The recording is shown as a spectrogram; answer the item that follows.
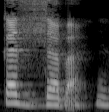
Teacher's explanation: زال کو جو ہے زال کے مخرج کا خیال رکھنا ہے. جب آپ زال پڑھیں گے تو آپ کی زبان کی نوک اوپر کے دو دانتوں کے پاس آئے گی اور اس کو کذبہ نہیں پڑھنا، کذبہ.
